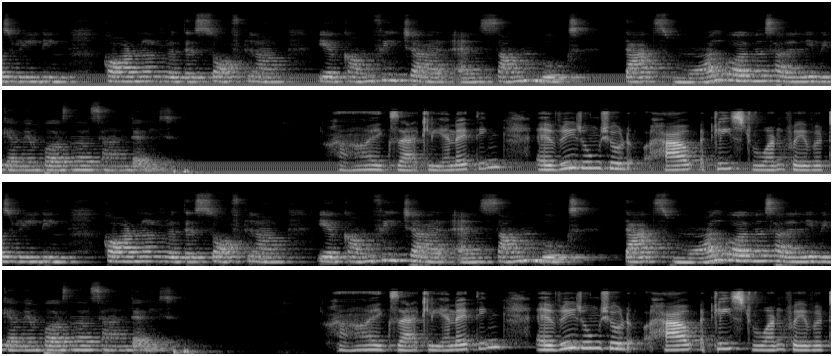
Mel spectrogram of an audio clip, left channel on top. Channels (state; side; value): noise; left; hum, 16 dB below the sound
